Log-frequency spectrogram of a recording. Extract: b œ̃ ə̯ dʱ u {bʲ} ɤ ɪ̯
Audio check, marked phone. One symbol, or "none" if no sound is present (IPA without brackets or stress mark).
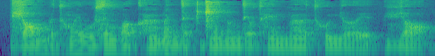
mʲ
